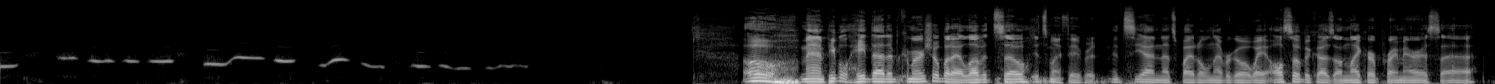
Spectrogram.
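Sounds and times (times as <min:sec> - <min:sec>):
man inward whistling a bouncy tune: 0:00.0 - 0:05.4
speech: 0:07.4 - 0:14.9.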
